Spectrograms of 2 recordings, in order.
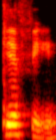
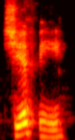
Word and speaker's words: Giphy: The other site where you can get good GIFs is called Giphy. So it's not Jiffy again, like Jiffy Lube.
